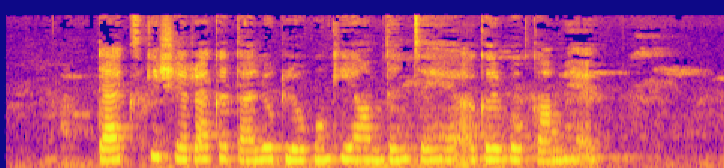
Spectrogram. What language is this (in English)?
Urdu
